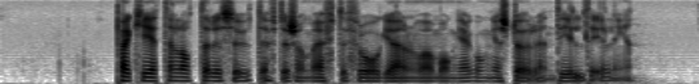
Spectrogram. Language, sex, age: Swedish, male, 25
